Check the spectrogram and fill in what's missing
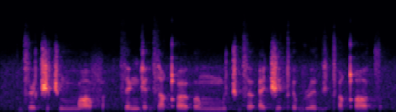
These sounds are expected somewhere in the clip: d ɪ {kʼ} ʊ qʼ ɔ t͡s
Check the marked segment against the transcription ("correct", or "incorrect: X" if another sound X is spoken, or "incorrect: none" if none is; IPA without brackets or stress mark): incorrect: tʼ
